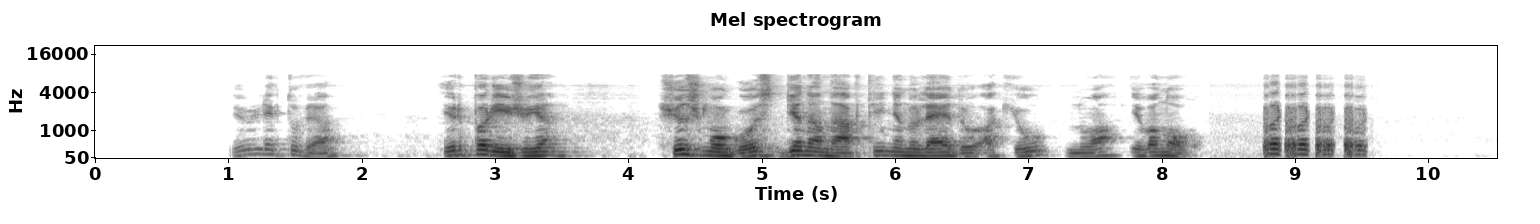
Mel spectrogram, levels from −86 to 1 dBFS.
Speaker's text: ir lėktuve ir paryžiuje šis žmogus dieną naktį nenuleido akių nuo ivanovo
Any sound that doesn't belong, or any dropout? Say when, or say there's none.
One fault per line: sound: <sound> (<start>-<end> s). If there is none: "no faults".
sound: laugh (8.8-9.5 s)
